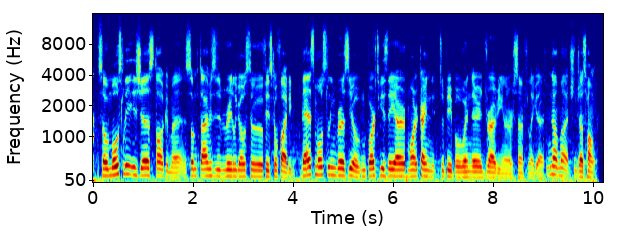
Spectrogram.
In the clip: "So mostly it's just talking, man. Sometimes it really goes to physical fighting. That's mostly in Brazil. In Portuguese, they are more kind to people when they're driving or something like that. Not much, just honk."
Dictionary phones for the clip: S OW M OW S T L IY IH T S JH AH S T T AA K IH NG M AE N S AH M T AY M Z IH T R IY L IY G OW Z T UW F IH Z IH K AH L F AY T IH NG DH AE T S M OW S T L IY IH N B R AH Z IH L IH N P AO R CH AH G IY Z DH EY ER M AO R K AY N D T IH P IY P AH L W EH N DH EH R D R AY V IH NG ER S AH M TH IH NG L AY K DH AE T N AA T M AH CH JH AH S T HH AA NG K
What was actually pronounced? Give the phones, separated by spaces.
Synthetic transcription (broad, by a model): S OW M OW S T L IY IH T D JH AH S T T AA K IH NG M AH S AH M T AY M Z IH T R IY L IY G OW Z T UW F IH Z IH K AH L F AY T IH NG DH AE T S M OW S T L IY IH N B R AH Z IH L IH N P AO R CH AH G IY Z DH EY ER M AO R K AY N D T IH P IY P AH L W EH N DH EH R D R AY V IH NG ER S AH M TH IH NG L AY K DH AE T N AA T M AH CH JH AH S T HH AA NG K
